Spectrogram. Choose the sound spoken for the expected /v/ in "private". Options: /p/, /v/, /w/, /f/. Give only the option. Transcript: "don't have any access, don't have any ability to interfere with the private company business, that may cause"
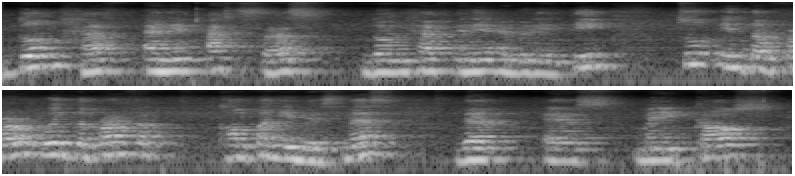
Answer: /f/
